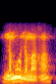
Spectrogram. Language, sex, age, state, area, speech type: Sanskrit, male, 18-30, Haryana, rural, conversation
